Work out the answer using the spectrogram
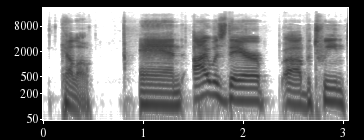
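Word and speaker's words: KELO: A college friend of mine did weather at Kilo in the morning. – It's Kello, honey. You're saying it wrong.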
